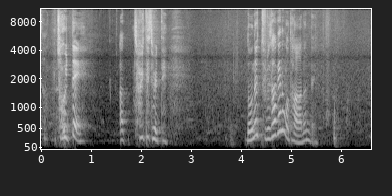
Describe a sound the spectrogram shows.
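A young woman speaks calmly at close range.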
